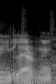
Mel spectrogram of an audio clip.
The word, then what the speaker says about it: e-learning: un e-learning, pues a estudiar o hacer algo relacionado con ello. E-learning, pues la I, aunque se pronuncia I, realmente es con E, como el email, que significa electronic o electrónico.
